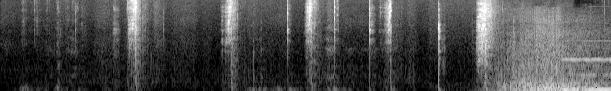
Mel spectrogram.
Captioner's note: cutting sounds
